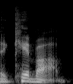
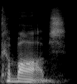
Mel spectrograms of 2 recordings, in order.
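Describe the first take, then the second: First: It is said the British way, like kebab. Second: It is said the American way, like kabob. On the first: "But here it's K E B A B, so kebab" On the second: "in America, we've got kebabs, K O B O B"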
